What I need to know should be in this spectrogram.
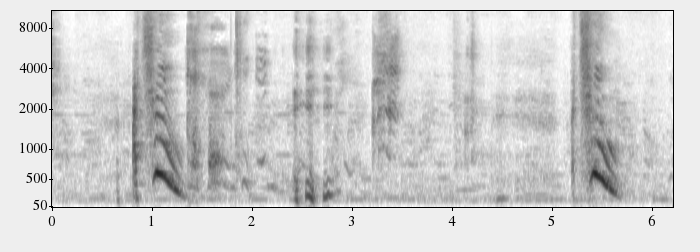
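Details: Adult's deliberately faked sneezes, two sharp forceful bursts, performed to amuse a young child who giggles between them.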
